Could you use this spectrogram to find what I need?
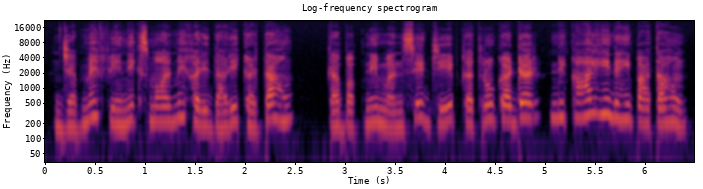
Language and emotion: Hindi, fearful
